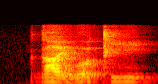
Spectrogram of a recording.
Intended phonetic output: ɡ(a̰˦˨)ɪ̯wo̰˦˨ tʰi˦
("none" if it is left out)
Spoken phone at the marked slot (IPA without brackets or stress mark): a̰˦˨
